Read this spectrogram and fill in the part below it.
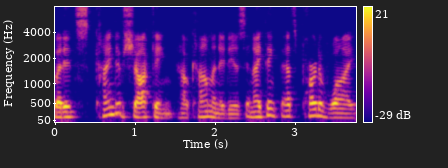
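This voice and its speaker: In a very clean recording with a silent background, a man with an American accent speaks at a moderate pace and medium pitch, somewhat breathy, with ordinary pitch variation. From United States. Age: 60s. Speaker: retired journalism professor and author. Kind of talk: interview. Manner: halting, many repeated words and fillers.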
